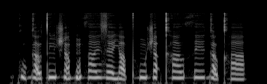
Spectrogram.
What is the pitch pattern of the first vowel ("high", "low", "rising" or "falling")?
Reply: falling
